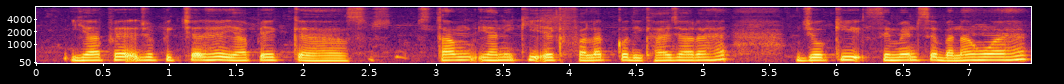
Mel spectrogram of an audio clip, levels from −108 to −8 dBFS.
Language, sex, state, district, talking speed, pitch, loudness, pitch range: Hindi, male, Jharkhand, Sahebganj, 200 wpm, 155 Hz, -14 LUFS, 150-165 Hz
